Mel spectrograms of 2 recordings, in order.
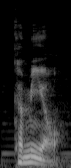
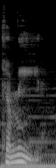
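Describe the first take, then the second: First: The name ends with a clear L sound. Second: The name ends with a Y-like sound. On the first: This is how English speakers say it. "With a L sound at the end" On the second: This is how French speakers say it. "They don't say L. It's like a Y sort of sound"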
